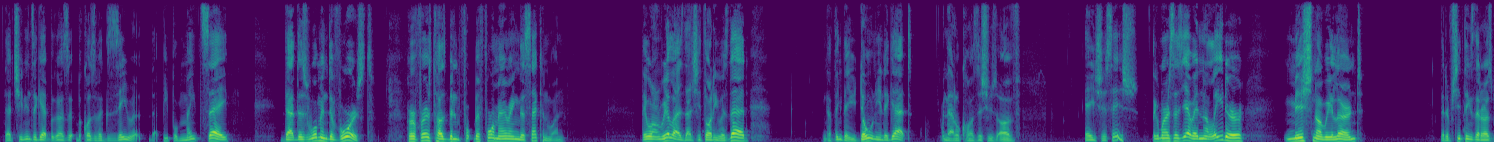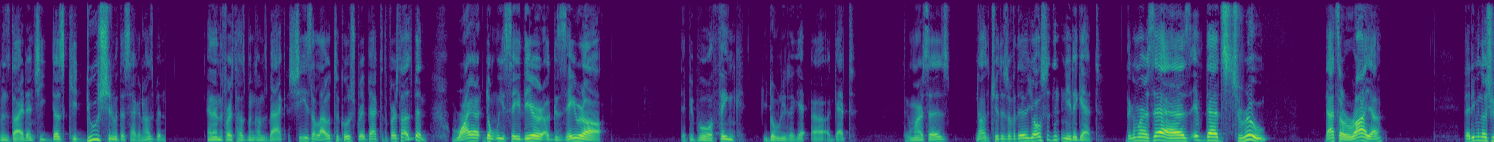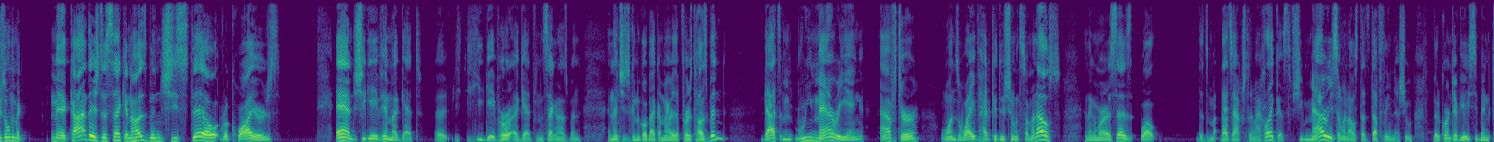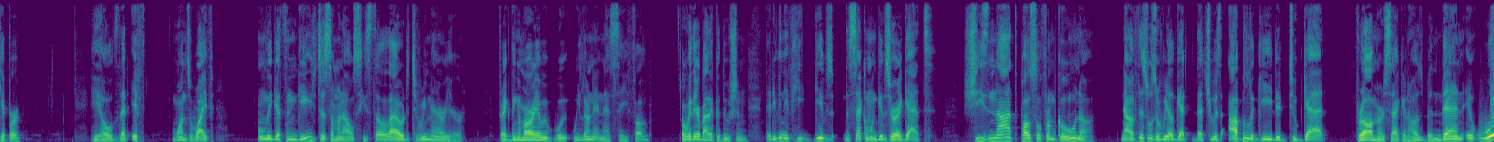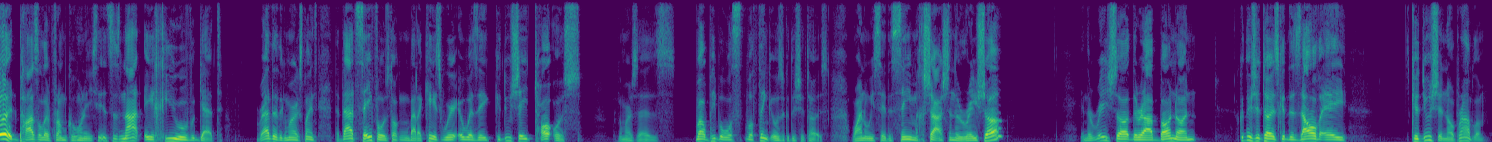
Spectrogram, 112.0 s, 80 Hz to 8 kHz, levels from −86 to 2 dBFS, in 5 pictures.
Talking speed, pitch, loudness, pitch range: 185 wpm, 130 Hz, -21 LUFS, 110-155 Hz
